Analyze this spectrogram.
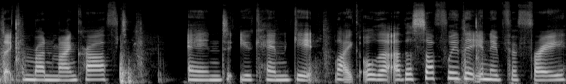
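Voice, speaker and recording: A woman with a New Zealand accent talks in a relaxed tone at a moderate pace. Her pitch is fairly high, with ordinary pitch variation. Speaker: gaming YouTuber. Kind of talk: casual gameplay commentary. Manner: relaxed, chatty.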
